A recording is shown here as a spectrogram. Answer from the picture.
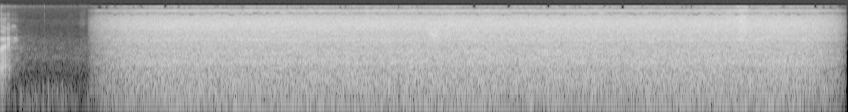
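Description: Steady rush of the fast, turbulent Parvati River's white water, fading in about a second in.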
